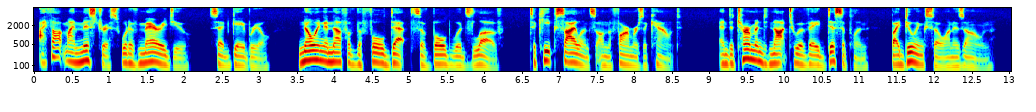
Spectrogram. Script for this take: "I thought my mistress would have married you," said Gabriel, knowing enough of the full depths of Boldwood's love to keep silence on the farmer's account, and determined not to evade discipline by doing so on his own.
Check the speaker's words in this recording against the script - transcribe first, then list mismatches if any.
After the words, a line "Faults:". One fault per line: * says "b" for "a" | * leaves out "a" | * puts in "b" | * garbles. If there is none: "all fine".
"I thought my mistress would have married you," said Gabriel, knowing enough of the full depths of Boldwood's love to keep silence on the farmer's account, and determined not to evade discipline by doing so on his own.
Faults:
all fine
